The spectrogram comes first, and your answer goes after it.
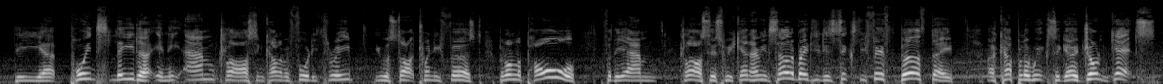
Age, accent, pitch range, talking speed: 50-69, British, 190-225 Hz, 190 wpm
